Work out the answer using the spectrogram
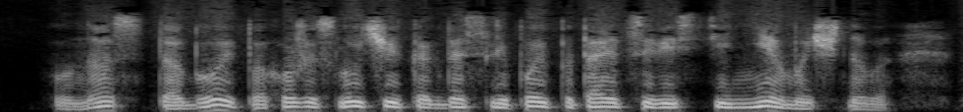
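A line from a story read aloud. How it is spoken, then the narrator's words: Plain. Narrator (Russian): наконец сказал он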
